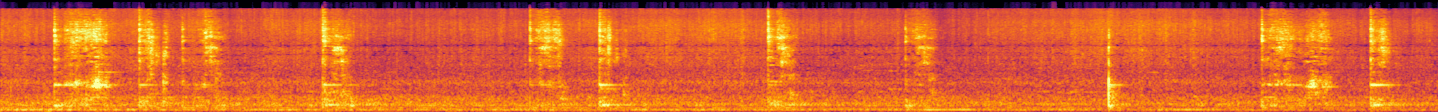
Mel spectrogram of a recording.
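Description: Egg chowmein is stir-fried in a pan, with a soft ongoing sizzle under a dozen or so sharp, rhythmic scrapes and clacks of a spatula tossing the noodles, close and distinct.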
